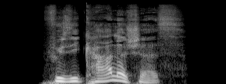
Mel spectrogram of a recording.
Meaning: strong/mixed nominative/accusative neuter singular of physikalisch
- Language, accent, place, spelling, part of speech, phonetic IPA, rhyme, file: German, Germany, Berlin, physikalisches, adjective, [fyziˈkaːlɪʃəs], -aːlɪʃəs, De-physikalisches.ogg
